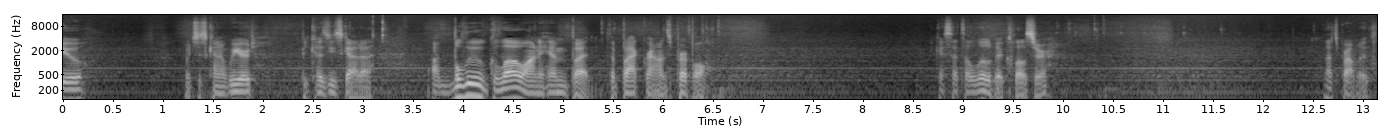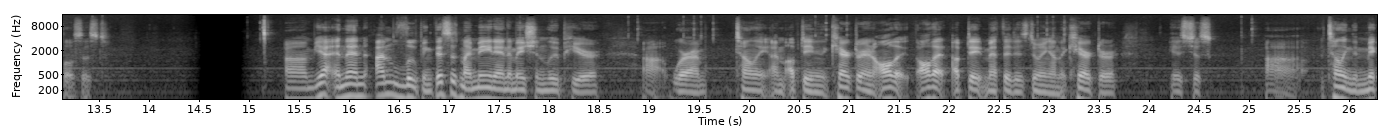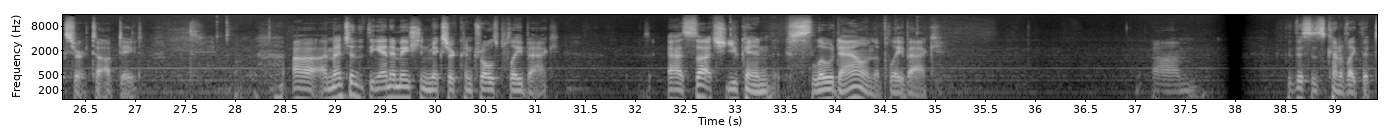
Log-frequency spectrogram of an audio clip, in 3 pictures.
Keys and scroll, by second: 6.6 super+s, 10.4 super+s, 34.6 super+s.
